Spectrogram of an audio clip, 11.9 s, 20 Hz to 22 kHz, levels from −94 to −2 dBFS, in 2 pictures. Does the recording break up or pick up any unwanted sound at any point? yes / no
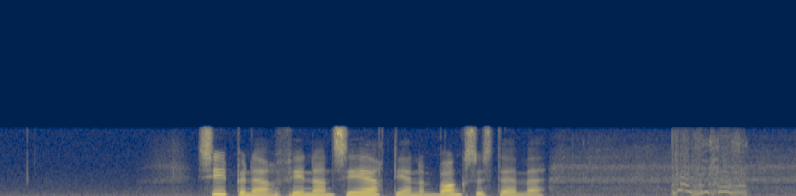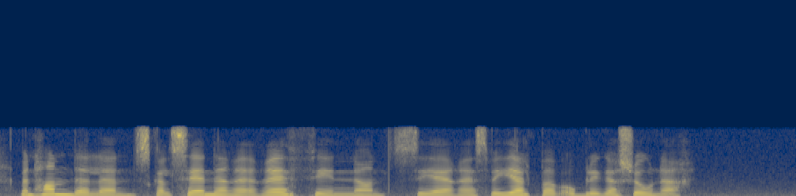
yes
